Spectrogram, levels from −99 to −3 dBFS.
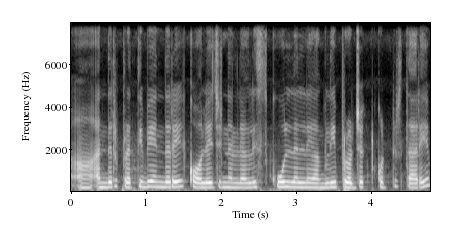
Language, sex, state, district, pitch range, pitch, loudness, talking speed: Kannada, female, Karnataka, Belgaum, 220-245 Hz, 235 Hz, -15 LUFS, 125 wpm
